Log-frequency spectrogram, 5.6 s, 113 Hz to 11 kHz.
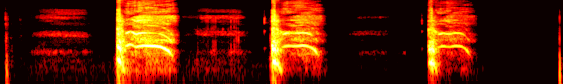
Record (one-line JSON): {"three_cough_length": "5.6 s", "three_cough_amplitude": 32768, "three_cough_signal_mean_std_ratio": 0.37, "survey_phase": "beta (2021-08-13 to 2022-03-07)", "age": "45-64", "gender": "Female", "wearing_mask": "No", "symptom_none": true, "smoker_status": "Ex-smoker", "respiratory_condition_asthma": false, "respiratory_condition_other": false, "recruitment_source": "REACT", "submission_delay": "1 day", "covid_test_result": "Negative", "covid_test_method": "RT-qPCR", "influenza_a_test_result": "Negative", "influenza_b_test_result": "Negative"}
